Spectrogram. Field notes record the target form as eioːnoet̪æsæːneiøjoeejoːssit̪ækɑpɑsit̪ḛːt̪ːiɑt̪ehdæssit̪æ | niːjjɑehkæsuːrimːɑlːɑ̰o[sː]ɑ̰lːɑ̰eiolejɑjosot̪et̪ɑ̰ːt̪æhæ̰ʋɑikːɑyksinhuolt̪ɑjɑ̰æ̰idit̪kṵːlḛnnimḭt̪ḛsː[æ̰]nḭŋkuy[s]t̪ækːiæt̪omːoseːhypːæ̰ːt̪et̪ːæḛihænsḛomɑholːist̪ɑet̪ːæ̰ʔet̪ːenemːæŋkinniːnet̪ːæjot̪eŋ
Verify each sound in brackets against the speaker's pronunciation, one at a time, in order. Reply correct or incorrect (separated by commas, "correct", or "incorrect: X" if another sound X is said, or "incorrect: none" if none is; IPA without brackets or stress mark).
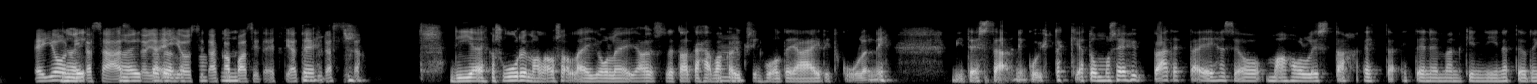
incorrect: s, correct, incorrect: h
